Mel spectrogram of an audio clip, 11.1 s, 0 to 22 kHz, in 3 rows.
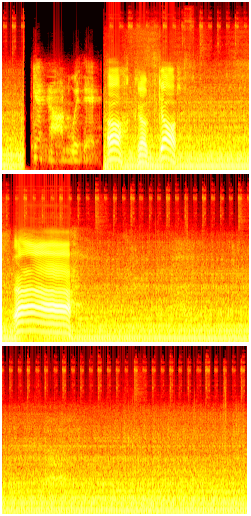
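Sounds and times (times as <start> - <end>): diesel engine idling: 0.0 - 0.4, 1.5 - 11.0
exhaust rattling: 0.0 - 0.4, 1.6 - 11.0.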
